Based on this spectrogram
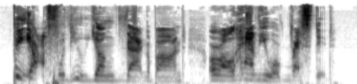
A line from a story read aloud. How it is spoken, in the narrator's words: The salesman exclaimed angrily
